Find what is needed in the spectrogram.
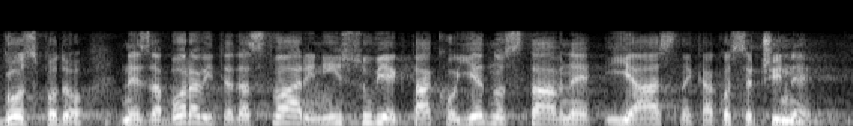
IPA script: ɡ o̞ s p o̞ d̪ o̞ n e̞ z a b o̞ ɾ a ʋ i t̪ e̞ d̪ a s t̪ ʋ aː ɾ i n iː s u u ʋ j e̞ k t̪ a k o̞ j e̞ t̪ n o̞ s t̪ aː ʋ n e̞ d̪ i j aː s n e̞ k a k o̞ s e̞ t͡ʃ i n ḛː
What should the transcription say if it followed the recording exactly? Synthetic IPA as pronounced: ɡ o̞ s p o̞ d̪ o̞ n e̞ z a b o̞ ɾ a ʋ i t̪ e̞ d̪ a s t̪ ʋ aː ɾ i n iː s u u ʋ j e̞ k t̪ a k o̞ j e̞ d̪ n o̞ s t̪ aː ʋ n e̞ i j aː s n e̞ k a k o̞ s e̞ t͡ʃ i n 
